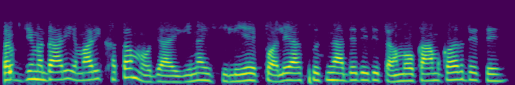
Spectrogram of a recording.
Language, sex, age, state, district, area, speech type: Hindi, female, 60+, Uttar Pradesh, Mau, rural, conversation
